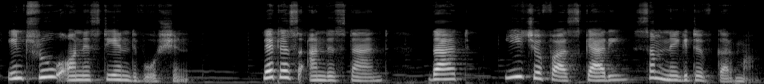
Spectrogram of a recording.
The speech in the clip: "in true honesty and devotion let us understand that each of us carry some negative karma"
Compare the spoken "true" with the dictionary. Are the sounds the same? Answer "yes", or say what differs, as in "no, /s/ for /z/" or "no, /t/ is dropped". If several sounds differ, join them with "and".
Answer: yes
